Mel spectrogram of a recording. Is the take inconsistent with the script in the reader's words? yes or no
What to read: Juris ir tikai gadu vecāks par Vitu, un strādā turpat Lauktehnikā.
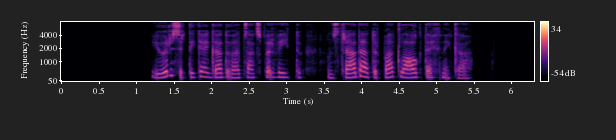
no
